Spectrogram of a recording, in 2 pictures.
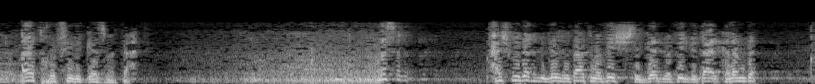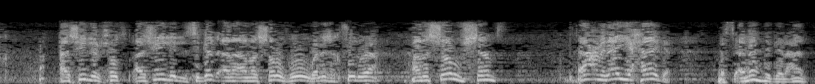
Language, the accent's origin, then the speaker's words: Arabic; Kafr El Sheikh Governorate, Egypt; وبكل أسف قلدهم بعض الشباب الصغير في بعض المراكز عندنا في كفر الشيخ.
